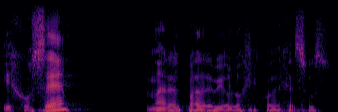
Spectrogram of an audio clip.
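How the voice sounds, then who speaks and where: A man preaching a sermon as pastor, animated and acting out dialogue. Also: deep voice, normal speed, creaky. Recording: dull lo-fi.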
